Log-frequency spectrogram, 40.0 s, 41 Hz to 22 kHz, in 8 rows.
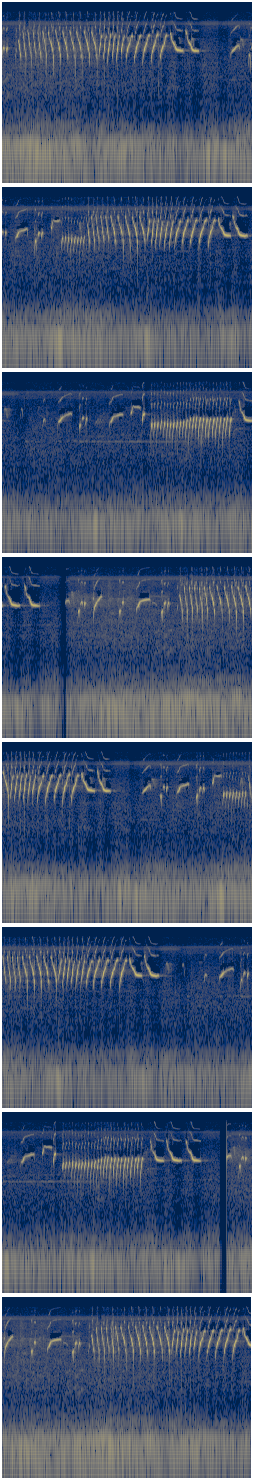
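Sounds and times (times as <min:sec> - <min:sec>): canary singing: 0:00.0 - 0:04.0, 0:04.6 - 0:22.2, 0:22.8 - 0:39.9
steady low hum: 0:03.3 - 0:06.6, 0:15.8 - 0:19.6, 0:34.0 - 0:37.9.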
